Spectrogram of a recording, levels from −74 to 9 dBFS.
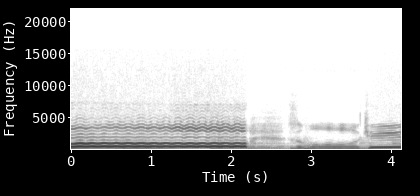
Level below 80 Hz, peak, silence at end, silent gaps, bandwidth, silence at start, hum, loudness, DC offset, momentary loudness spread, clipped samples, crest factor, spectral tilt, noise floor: -50 dBFS; -4 dBFS; 0 s; none; 7.4 kHz; 0 s; none; -14 LUFS; under 0.1%; 18 LU; under 0.1%; 10 dB; -6 dB/octave; -39 dBFS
